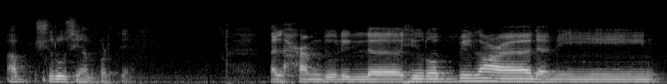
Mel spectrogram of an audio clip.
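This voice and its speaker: A man teaching a Quran recitation lesson, explaining rules and spelling out each syllable slowly before reciting the verse drawn out. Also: lowish voice, dark tone, muffled recording.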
